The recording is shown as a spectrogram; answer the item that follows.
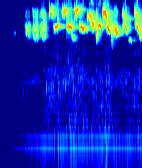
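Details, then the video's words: A corbatita (Double-collared Seedeater) delivers a loud, continuous song of rapid high chirps, slurred whistles and buzzy twitters, running unbroken for over two seconds after a brief silence. "CORBATITA CANTANDO - MEDIA HORA DE CANTO DE CORBATITA"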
